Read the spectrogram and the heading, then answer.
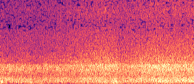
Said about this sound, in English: we finally made as close as we think we can. The wind gusts here are getting pretty significant. This is going to be our closest approach right now. Huge gusts coming through. Wow.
